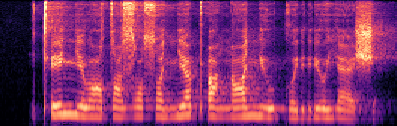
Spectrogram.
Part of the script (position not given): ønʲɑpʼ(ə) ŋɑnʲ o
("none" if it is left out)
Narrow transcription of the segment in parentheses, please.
ɑ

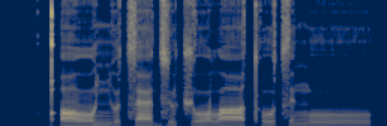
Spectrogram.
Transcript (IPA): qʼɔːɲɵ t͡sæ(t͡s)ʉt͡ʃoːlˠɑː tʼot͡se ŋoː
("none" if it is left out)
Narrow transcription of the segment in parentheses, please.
d͡z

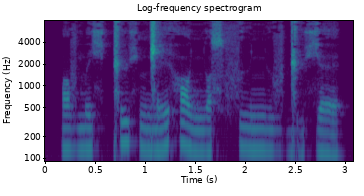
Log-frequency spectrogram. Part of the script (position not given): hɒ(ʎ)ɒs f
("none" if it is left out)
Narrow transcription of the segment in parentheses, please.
ɲ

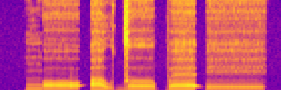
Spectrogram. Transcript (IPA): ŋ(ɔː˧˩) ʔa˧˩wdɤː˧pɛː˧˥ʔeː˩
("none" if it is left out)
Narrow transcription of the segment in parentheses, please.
ɔː˧˩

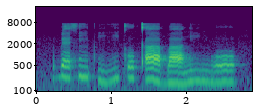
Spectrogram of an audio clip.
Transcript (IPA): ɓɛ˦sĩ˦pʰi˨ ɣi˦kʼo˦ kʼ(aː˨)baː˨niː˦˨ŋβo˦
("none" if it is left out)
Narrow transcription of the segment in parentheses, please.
aː˦˨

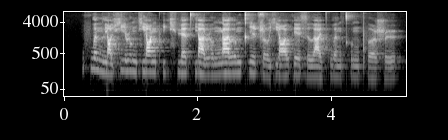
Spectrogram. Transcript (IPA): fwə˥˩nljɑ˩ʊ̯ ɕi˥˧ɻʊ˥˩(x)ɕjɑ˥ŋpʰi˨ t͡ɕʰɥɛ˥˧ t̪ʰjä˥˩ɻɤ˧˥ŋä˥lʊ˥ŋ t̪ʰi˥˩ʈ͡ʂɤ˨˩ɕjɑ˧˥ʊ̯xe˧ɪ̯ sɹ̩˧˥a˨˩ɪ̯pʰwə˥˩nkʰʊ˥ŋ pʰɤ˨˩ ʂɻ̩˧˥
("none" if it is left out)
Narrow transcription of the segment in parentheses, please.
ŋ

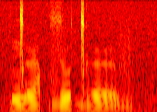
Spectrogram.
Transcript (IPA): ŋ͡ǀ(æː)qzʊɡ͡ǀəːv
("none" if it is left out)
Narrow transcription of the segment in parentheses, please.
əː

